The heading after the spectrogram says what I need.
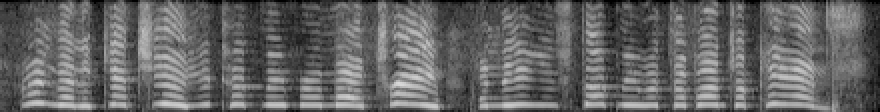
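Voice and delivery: very high, loud pretend rant; mock furious bull. Teacher voices Ferdinand threatening the crowd, hammed-up fury. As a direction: shriek it like a bull out for revenge.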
